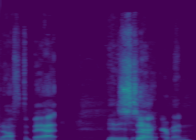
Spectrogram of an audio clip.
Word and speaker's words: Ackerman: name and you told me, and then I pronounced it wrong immediately right off the bat. It is Ackerman.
